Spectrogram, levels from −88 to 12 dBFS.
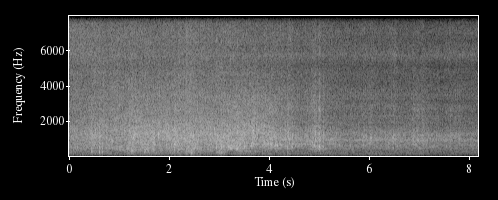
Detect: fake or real fake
